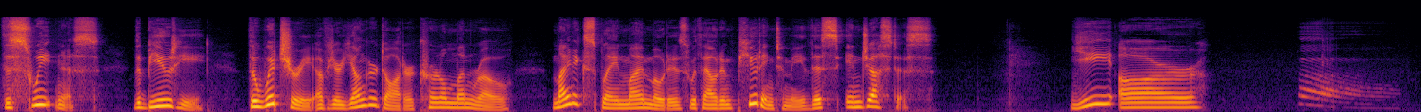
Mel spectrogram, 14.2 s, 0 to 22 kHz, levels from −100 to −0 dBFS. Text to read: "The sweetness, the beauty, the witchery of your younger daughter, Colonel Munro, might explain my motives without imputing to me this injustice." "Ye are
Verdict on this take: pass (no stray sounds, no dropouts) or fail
fail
